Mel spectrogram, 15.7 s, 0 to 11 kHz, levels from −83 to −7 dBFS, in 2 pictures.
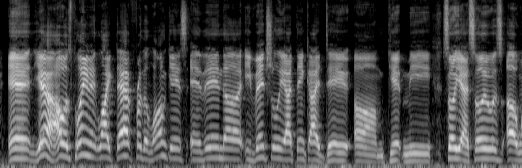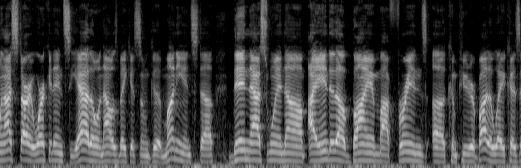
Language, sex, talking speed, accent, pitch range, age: English, male, 225 wpm, American, 130-165 Hz, 30-49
